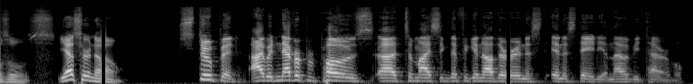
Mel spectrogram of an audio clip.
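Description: At 1.01 to 1.06 s, and again at 5.06 to 5.11 s between "uh to my significant" and "in a in a", the speech is cut by a 49 ms gap at a join of encoded pieces. Separately encoded segments were butted together with their encoder delay and end padding left in, so a short silence opens with smeared edges. Unlike a dropout, nothing is lost, since the speech resumes exactly where it stopped, and the gaps fall at a regular 4 s spacing.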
